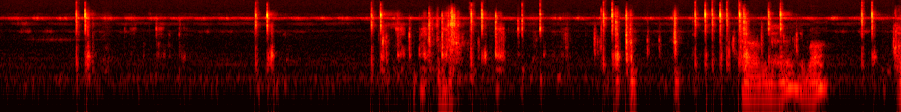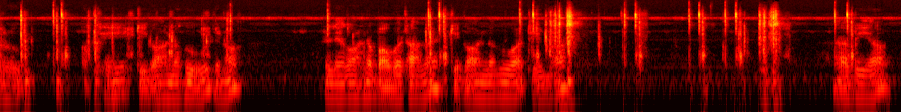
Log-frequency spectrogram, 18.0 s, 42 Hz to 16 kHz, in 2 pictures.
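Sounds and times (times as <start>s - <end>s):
mouse and keyboard clicks: 0.8s - 1.0s, 2.6s - 2.8s, 3.7s - 11.4s, 13.2s - 13.6s, 14.2s - 17.6s
person speaking: 7.3s - 11.4s, 12.3s - 15.5s, 16.3s - 18.0s.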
